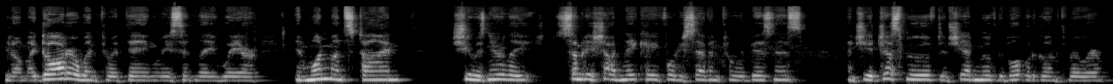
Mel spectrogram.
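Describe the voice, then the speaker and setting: A middle-aged woman with a slightly low, husky voice tells a personal story in conversation. She is earnest and emphatic, often relaying dialogue as she goes. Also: fairly even intonation, brisk, darkish tone, low-quality recording.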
